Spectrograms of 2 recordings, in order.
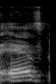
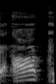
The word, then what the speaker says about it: ask: beside her son and asked him. সে তার ছেলের পাশে খাটের উপরে বসলো, বিছানায় বসলো, and asked him, ask, ask, ask, not asked। অনেকে আখ বলো, আখ, উচ্চারণ কি হবে? ask বলো, ask।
